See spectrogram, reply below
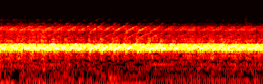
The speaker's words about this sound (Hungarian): sikerült bekapcsolni ezt a lézerriasztót, úgyhogy most el kell szabadni, hogy kikapcsoljuk. És ez a riasztó.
